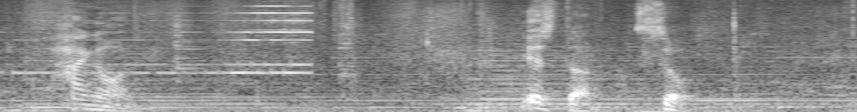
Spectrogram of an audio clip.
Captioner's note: phone ringing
